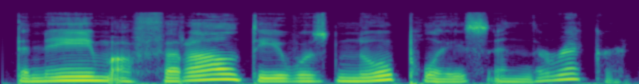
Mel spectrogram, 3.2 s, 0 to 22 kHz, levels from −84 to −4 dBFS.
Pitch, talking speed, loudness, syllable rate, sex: 170 Hz, 190 wpm, -17 LUFS, 4.7 syllables/s, female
